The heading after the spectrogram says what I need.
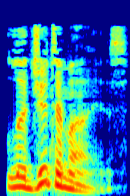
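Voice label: "legitimise", British English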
